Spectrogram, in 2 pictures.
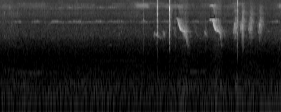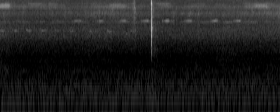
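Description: A bird calling a few seconds in: two quick downward-sliding calls followed by a few short notes. A single sharp click comes a few seconds later.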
